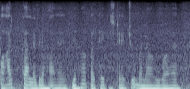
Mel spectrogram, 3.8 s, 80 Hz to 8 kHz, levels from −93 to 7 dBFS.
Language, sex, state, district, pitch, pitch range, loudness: Hindi, male, Uttar Pradesh, Lucknow, 100 Hz, 100-105 Hz, -15 LUFS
